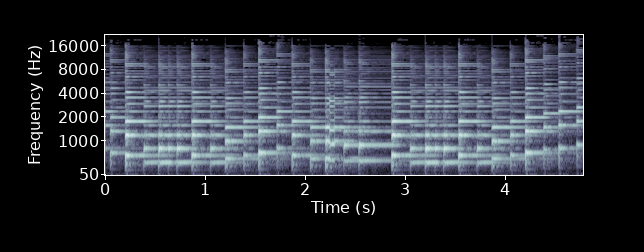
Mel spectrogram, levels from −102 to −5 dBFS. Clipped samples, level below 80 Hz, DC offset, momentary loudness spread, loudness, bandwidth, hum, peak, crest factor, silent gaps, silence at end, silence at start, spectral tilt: under 0.1%; -68 dBFS; under 0.1%; 5 LU; -23 LUFS; over 20 kHz; none; -6 dBFS; 18 dB; none; 0 s; 0 s; 1 dB/octave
